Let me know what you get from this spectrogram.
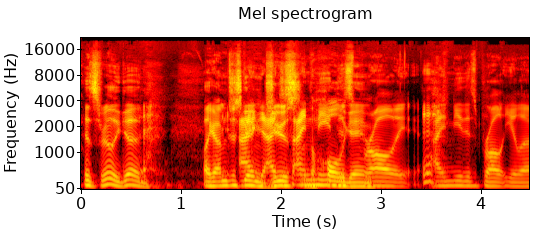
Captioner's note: laughs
